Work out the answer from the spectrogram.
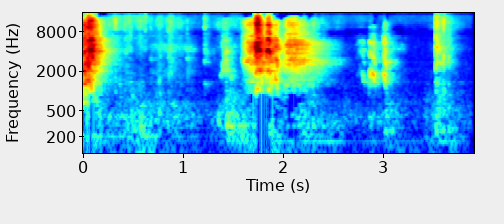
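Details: Hungry captive parrots at feeding time give broad, hoarse squawks: one loud rasp opening, a longer grating squawk midway, then short scratchy bursts trailing off, with a soft background murmur.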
